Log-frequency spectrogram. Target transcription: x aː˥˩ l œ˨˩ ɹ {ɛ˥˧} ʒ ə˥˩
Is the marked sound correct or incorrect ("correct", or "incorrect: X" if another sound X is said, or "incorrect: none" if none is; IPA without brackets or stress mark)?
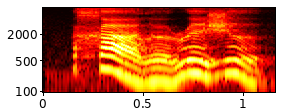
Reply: correct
